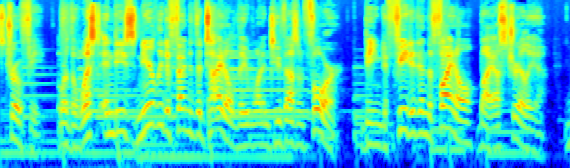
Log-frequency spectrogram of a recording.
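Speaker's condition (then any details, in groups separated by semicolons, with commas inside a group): No condition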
